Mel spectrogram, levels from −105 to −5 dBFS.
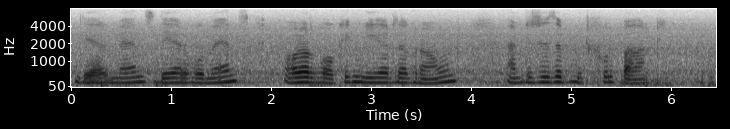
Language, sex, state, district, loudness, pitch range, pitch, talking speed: English, female, Punjab, Fazilka, -19 LUFS, 180-205 Hz, 185 Hz, 165 wpm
